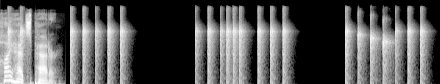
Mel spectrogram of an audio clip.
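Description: Short, plucky electronic notes play in a quick rhythm, with pauses between phrases.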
